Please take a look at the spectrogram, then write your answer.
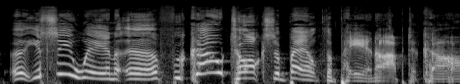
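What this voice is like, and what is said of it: Colonel Sanders-like rich Southern accent. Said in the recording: “that feels very Colonel to me, Colonel Sanders... That sounded like a rich Southern man.”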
